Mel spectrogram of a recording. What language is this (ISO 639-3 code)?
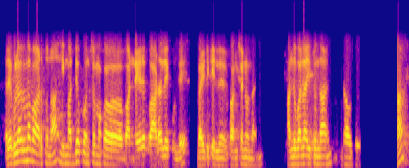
tel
